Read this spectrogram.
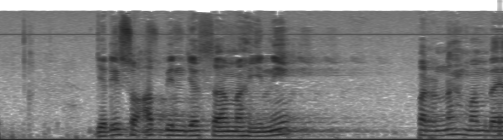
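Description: A man speaks through a microphone in a reverberant hall, chanting in a melodic voice.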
